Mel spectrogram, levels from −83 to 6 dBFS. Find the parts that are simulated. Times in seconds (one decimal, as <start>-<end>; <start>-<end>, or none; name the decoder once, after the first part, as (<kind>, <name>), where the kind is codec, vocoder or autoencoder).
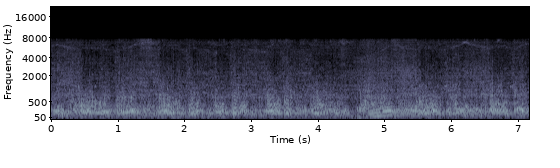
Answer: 0.0-4.5 (vocoder, HiFi-GAN); 5.1-7.2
